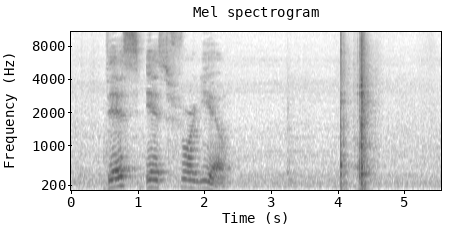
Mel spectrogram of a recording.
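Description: A glass pot lid clinks as it is lifted and set down.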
